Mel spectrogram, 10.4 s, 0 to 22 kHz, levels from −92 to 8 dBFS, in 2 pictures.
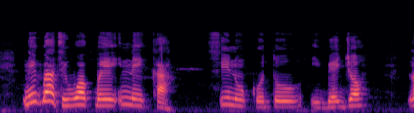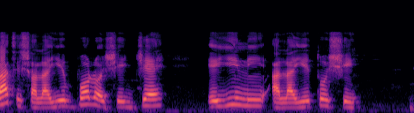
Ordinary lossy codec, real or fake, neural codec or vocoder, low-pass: none; real; none; none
